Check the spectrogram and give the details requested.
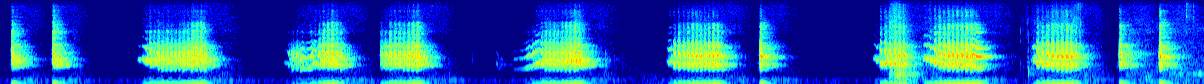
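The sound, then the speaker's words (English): A hand-worked specialty friction turkey call, held close to the mic, makes a series of scratchy clucks and rolling purrs, short bursts separated by brief pauses, with no talking. “And here's a cluck and purr. So this is, again, a specialty call. It's not going to do anything but clucking and purring.”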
